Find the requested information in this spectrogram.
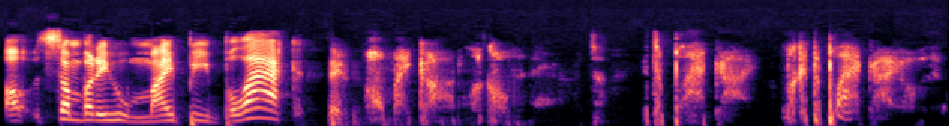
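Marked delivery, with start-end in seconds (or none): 2.5-6.3 hushed, breathy gossip whisper; mock whisper. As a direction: whisper it like nervous onlookers pointing. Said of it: "they start whispering".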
